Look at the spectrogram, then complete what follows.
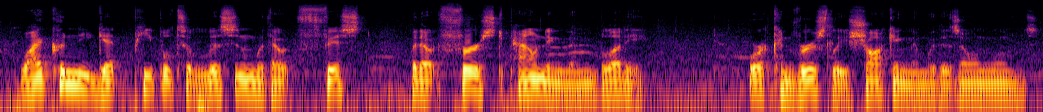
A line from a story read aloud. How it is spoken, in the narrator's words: He sighed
